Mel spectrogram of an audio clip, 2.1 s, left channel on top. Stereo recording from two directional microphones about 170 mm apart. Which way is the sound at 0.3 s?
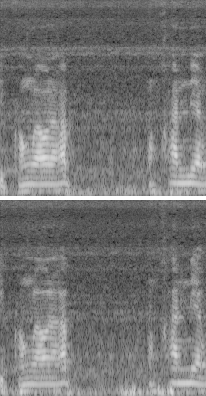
20° left (ahead or behind).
